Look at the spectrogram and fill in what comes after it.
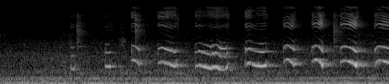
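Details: Apricot female Toy Poodle whimpering: a run of short, high, arched whines, each sliding up then down, coming several per second and growing louder toward the end over a low background hum.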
